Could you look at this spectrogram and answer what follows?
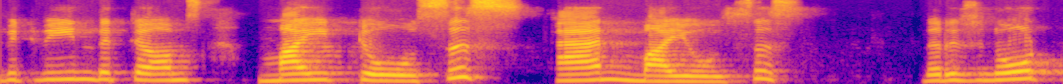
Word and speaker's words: meiosis: Don't get confused between the terms mitosis and meiosis. There is no T in meiosis. Both are pronounced more or less the same way. And in meiosis, E is silent. Mitosis and meiosis.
